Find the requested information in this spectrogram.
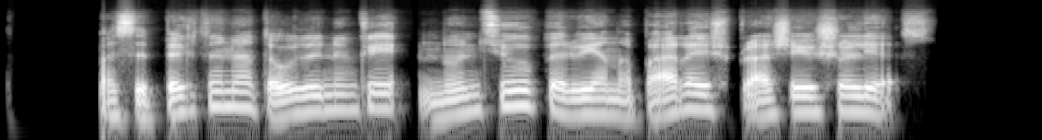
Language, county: Lithuanian, Vilnius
